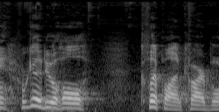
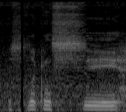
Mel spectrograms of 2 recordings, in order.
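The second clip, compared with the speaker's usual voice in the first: muttering; 3 semitones lower, 15 dB quieter, much slower than usual. Real, not acted. Muttering while checking.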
